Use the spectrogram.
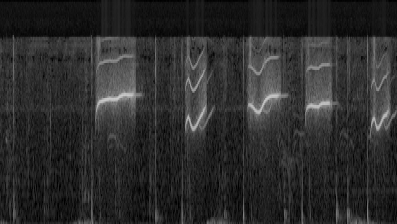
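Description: Whistling in the video game Red Dead Online, heard as about five short rising whistles spread across the stretch. Soft thumps, like hooves, fall between them.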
